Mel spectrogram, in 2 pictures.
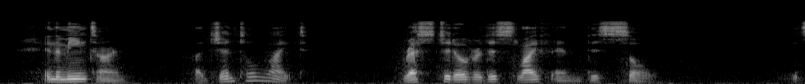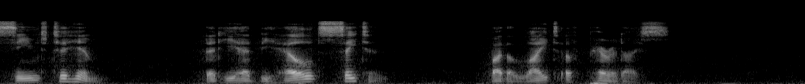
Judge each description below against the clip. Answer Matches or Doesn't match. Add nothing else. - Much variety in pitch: Matches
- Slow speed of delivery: Matches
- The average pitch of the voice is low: Matches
